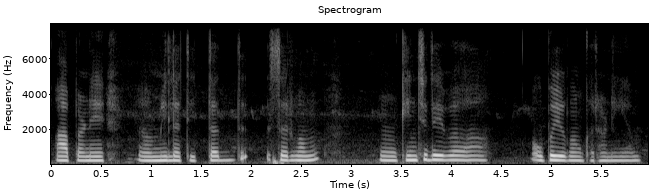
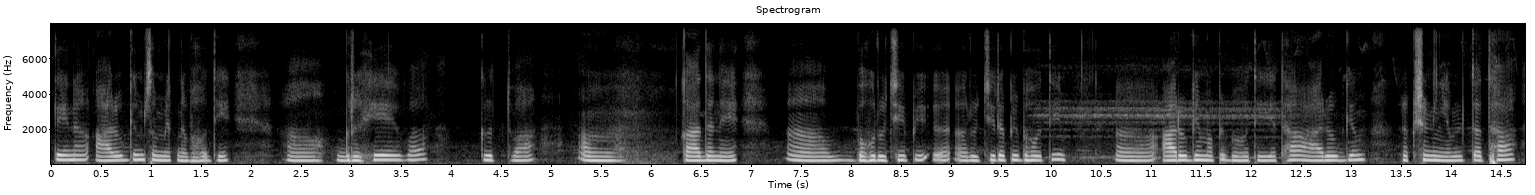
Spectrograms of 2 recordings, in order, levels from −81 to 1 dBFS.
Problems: none marked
